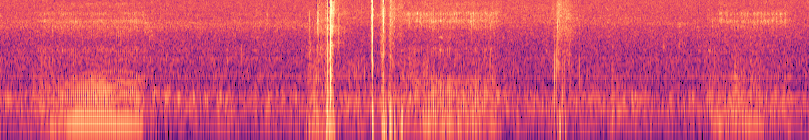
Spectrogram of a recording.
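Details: Light snoring from a sleeping puppy in a quiet room: soft, buzzing snores on the in-breath with a few sharp clicks between breaths.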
